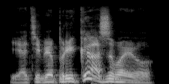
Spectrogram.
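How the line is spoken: Growl. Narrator (Russian): прорычал маг

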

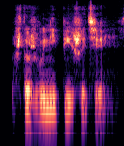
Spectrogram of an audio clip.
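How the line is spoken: Quiet question. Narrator (Russian): тихо спросил Алексеев

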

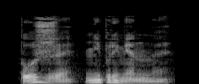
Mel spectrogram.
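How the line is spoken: Calm. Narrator (Russian): ответил Курт спокойно

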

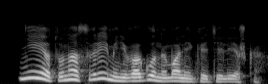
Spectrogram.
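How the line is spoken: Joyful exclamation. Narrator (Russian): радостно воскликнул Никита

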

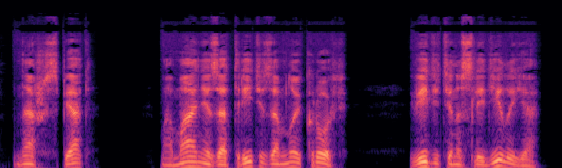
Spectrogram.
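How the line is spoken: Hoarse whisper. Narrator (Russian): Наталья хрипло прошептала

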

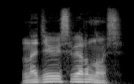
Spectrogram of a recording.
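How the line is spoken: Grumbling. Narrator (Russian): проворчал Кравцов

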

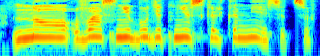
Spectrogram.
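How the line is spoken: Moan. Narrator (Russian): простонала она

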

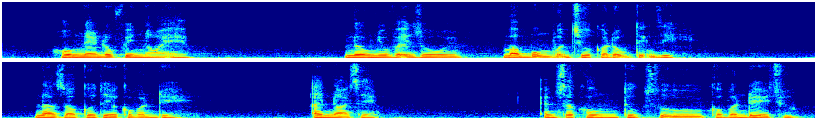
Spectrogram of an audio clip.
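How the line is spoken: Vexed sigh. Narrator (Vietnamese): Lạc Thiên Ngưng có chút ảo não, thở dài nói

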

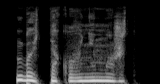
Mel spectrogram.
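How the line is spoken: Breathless exhale. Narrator (Russian): выдохнула

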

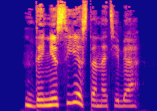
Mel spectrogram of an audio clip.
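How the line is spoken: Amused snort. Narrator (Russian): хмыкнул Яблонев

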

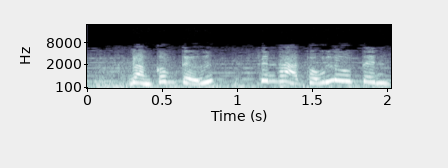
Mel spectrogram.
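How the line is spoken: Urgent plea. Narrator (Vietnamese): Dương Ngữ Yên vội la lên

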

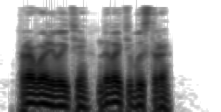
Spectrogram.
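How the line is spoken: Angry after shaky sigh. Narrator (Russian): Матакуша судорожно вздохнул, а потом сердито спросил

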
